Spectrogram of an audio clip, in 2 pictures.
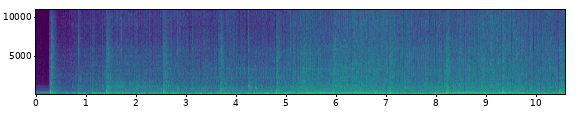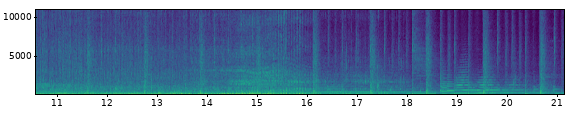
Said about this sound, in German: sitze hier auf meiner Harley Davidson Knucklehead von 1938. Es handelt sich hier um einen sogenannten Texas Stroker.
